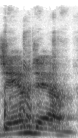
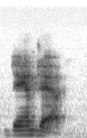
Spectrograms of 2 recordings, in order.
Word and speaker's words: Yam Yam: It's Jam Jam. He put out a video saying it's pronounced Jam Jam. – But on the screen, they spell it Yam Yam. Like it's a meat. – But you just Jam Jam. You pronounce the Y as a J.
